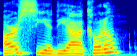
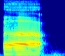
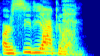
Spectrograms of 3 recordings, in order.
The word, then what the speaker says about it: Arcidiacono: They have Ryan Arcidiacono, which I definitely didn't pronounce right. But it's Arcidiacono. – Arcidiacono.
